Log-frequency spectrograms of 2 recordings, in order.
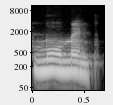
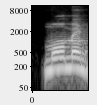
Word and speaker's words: moment: I heard a pronunciation like movement. Moment. Moment. Moment. We have to say simply as a moment, not movement. Movement. That pronunciation should not be there.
